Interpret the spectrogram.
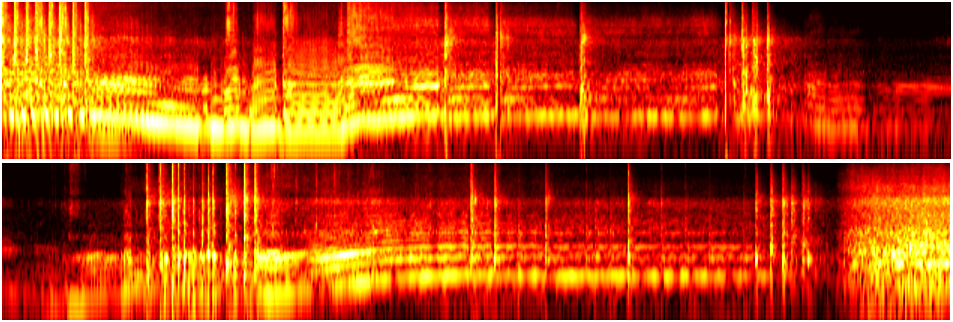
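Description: Honda Civic hatchbacks' four-cylinder engines revving hard and pulling away, one after another. The pitch climbs and falls repeatedly as the throttle is worked and gears change, with scattered sharp exhaust pops and a long steady high rev in the second half.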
